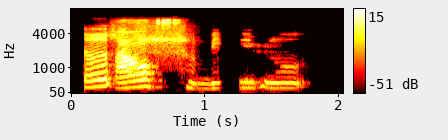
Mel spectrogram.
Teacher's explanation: Sudah hilang shinnya, sudah nggak pakai tengah lidah lagi.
